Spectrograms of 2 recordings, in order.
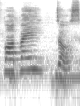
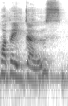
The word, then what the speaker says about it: Barbados: you say it Claire it's barbos it's not Barbados it's Barbados Barbados I'm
